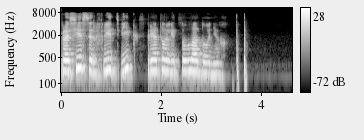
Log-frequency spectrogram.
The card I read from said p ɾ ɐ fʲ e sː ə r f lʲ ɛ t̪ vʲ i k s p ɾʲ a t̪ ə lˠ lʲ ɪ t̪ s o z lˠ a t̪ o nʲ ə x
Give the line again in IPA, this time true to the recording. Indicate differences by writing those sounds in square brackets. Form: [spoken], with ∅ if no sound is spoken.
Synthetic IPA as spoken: p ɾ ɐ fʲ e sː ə r f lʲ [i] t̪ vʲ i k s p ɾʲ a t̪ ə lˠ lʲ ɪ t̪ s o [v] lˠ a [d̪] o nʲ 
